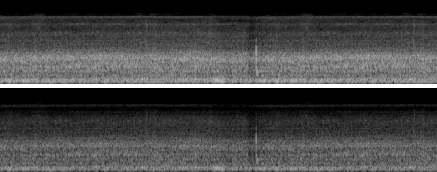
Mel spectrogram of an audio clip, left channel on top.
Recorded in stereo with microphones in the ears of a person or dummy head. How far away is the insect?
About 0.7 m.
